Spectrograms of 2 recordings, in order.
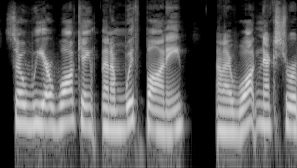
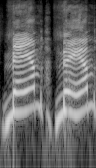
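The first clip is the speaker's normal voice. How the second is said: guard calling out; 8 semitones higher than usual. Retold or imitated. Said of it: "next thing you hear".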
